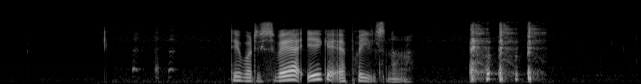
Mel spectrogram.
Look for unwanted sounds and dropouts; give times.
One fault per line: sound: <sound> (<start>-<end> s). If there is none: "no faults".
sound: cough (1.3-1.8 s)
sound: cough (4.7-5.5 s)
